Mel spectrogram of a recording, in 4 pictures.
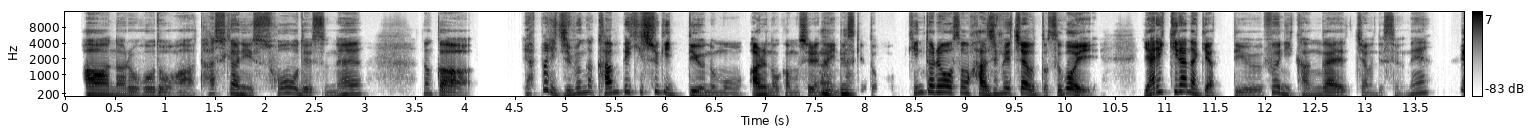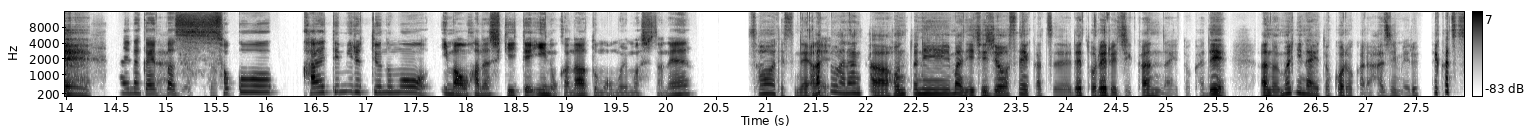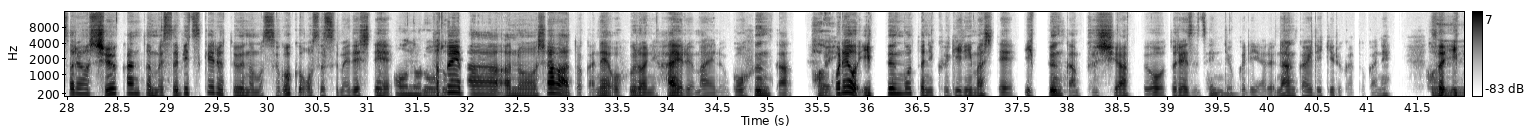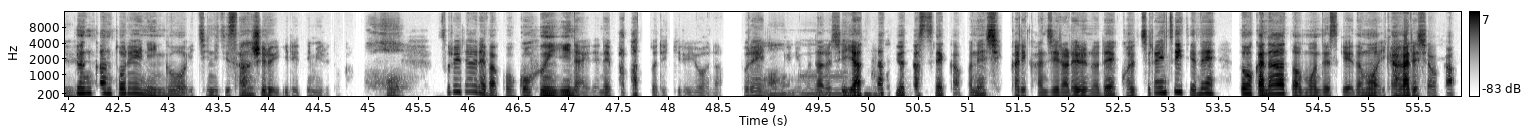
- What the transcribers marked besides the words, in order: in English: "プッシュアップ"; other background noise
- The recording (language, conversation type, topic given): Japanese, advice, トレーニングへのモチベーションが下がっているのですが、どうすれば取り戻せますか?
